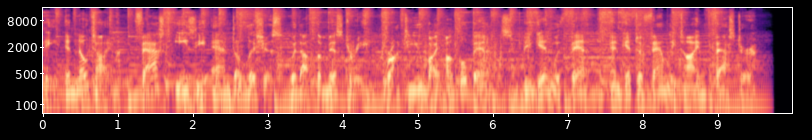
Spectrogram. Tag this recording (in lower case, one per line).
speech
music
